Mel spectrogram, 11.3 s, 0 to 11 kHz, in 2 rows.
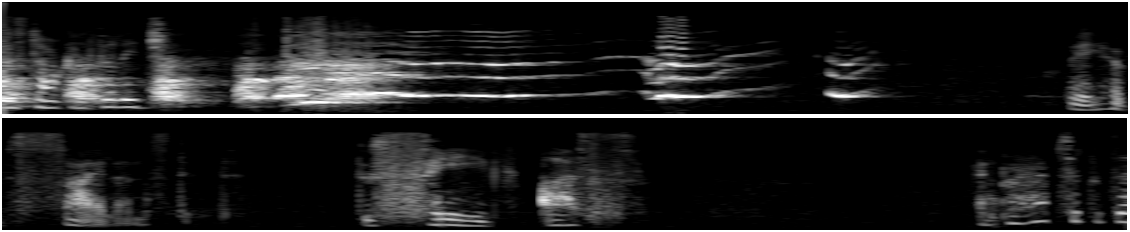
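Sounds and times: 
dog barking and howling in a darkened village: 0:00.0 - 0:04.5
speech: 0:00.5 - 0:02.0, 0:05.4 - 0:06.7, 0:07.4 - 0:08.9, 0:10.5 - 0:11.2.

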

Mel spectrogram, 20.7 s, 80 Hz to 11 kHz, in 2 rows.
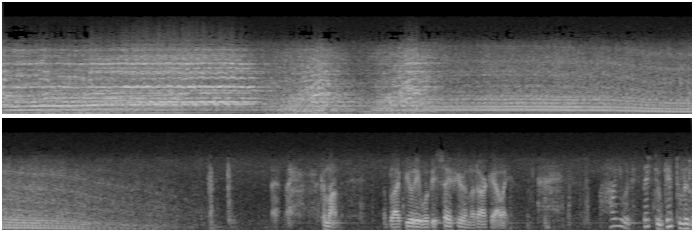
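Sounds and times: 
car engine droning: 0:00.0 - 0:13.5
speech: 0:16.4 - 0:18.1, 0:19.5 - 0:20.6.

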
